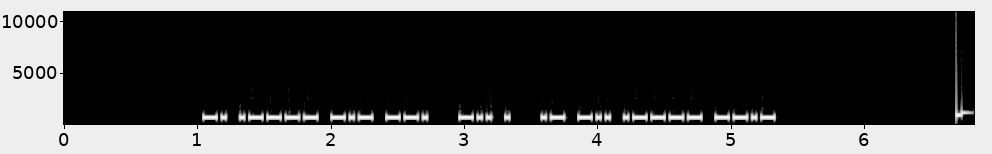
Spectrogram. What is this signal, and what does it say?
Morse code, heard as a keyed tone, about 36 wpm, 700 Hz. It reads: N1KG DE AD1Q
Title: USA Callsign DE Callsign - 4 Characters - 35wpm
